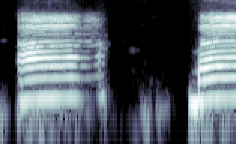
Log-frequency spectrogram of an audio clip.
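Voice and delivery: light, unrounded vowel in "A, ba"; spread thin vowels. Shown as a demonstration. Teacher showing istifa position, thin spread vowels. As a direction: pull lips sideways on "A, ba". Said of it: "posisinya agak ditarik".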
